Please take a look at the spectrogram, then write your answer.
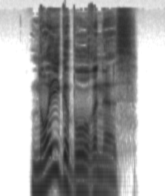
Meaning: newborn, neonate
- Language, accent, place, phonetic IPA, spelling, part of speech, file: German, Germany, Berlin, [ˈnɔɪ̯ɡəˌboːʁənəs], Neugeborenes, noun, De-Neugeborenes.ogg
